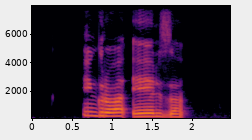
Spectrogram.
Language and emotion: Russian, sad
